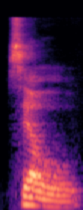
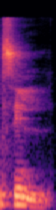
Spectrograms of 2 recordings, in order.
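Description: First: سيل with a thick, drawn final l; low سيل closing on "ull"; dark L. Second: سيل with a thin, clear final l; quick سيل, tongue-tip l; light L. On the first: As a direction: darken and hold the l in سيل. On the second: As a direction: say سيل with no darkening of the l. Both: Shown as a demonstration. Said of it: "ما ينفعش اقول سيل".

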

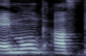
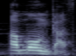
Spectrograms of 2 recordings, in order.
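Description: First: "Among Us" run together as "monka s", hard k and no first vowel; mock the mangled "Among Us" as "monkas"; "Among Us" slurred into "monkas"; wrong pronunciation. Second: Careful "Among Us", two clear words; correct pronunciation. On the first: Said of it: "yanlış telaffuz ediyor". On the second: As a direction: show the right "Among Us", "among as". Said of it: "düzgün telaffuz edin". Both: Shown as a demonstration.

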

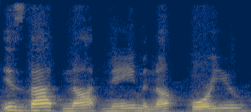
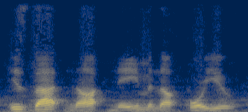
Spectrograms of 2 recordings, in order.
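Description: First: Higher, lightly voiced mother; gently teasing mother, pitched up; mother's voice. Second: Lower, lightly voiced father; calm fatherly chiding, pitched down; father's voice. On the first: Mother gently chides her child, a lightly higher voice. Mother's answer, same as father's. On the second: Father gently chides his son, a lightly lower voice. Father's answer, same as mother's.

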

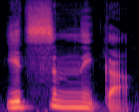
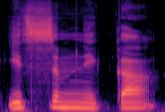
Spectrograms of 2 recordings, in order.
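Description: First: Said in the usual way. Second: 있습니까 with the pitch rising on 니까 at the end; rising question tune. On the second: Shown as a demonstration. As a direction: lift 있습니까 upward as a polite question. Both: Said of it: "니까 in a rising intonation".

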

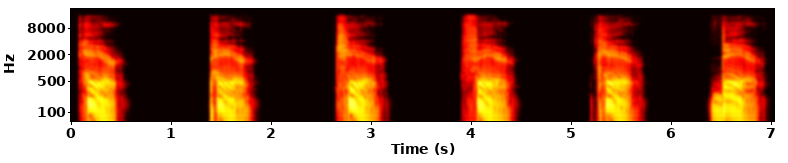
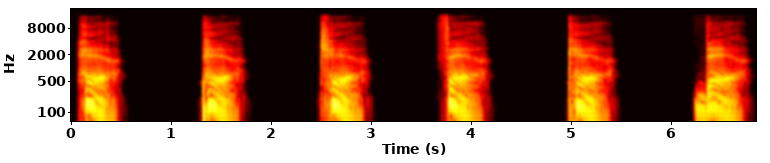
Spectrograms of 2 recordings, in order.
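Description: First: American hair, pear, chair ending in a curled r; American English. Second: British hair, pear, chair without the r; crisp British air, no curl at the end; British English. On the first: Teacher reads the same words in American English. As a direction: add the American r-colouring to each air. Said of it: "美音". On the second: Teacher reads the words in British English. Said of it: "英音". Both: Shown as a demonstration.

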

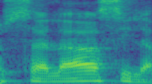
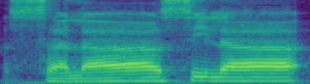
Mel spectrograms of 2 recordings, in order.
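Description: First: सलासिला with a short final a, no drawn alif; joined form, no alif. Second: सलासिला said slowly, final alif drawn out long; pausal form with alif. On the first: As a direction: clip सलासिला short as if running on. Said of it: "अगर मिलाकर पढ़ेंगे तो". (सलासिला छोटा, आखिरी अलिफ बिना) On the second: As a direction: stretch the last अलिफ of सलासिला, x0.4 pace. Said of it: "अगर वक्फ करेंगे तो ये अलिफ पढ़ा जाएगा". (सलासिला धीमे, आखिरी अलिफ लंबा खींचकर) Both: Shown as a demonstration.

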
